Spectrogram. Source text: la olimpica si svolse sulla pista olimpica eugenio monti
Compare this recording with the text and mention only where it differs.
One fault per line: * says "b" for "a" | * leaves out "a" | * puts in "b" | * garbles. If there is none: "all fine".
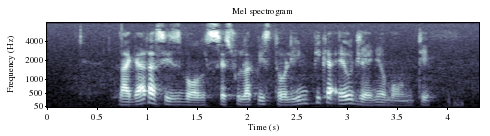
* says "gara" for "olimpica"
